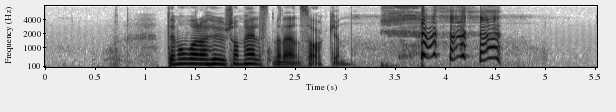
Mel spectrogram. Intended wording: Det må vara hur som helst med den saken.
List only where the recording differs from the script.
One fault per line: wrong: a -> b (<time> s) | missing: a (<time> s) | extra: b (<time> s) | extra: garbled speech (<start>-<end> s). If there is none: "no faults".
no faults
